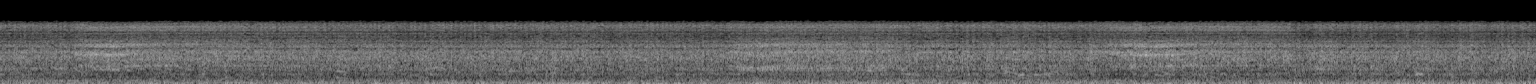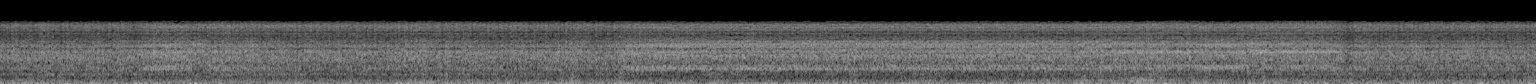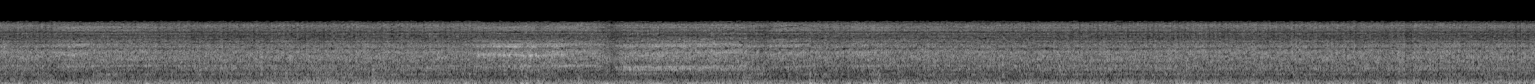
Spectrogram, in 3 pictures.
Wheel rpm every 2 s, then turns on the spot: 230, 230, 230, 230, 230, 230, 230, 230, 230, 230, 230, 210, 210, 230, 230, 230, 230, 230, 220, 230, 230, 230, 240.
none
